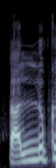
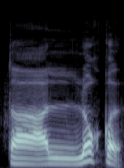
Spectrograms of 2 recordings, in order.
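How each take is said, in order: First: ताल्लुक़ ending on a plain k. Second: ताल्लुक़ ending on a deep back q. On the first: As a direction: say ताल्लुक़ with an ordinary क. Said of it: "ताल्लुक़ नहीं". (ताल्लुक़ में आखिर में साधारण क) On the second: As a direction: say ताल्लुक़ with a uvular क़. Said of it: "क, क है एंड में". (ताल्लुक़ के अंत में क़) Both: Shown as a demonstration.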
